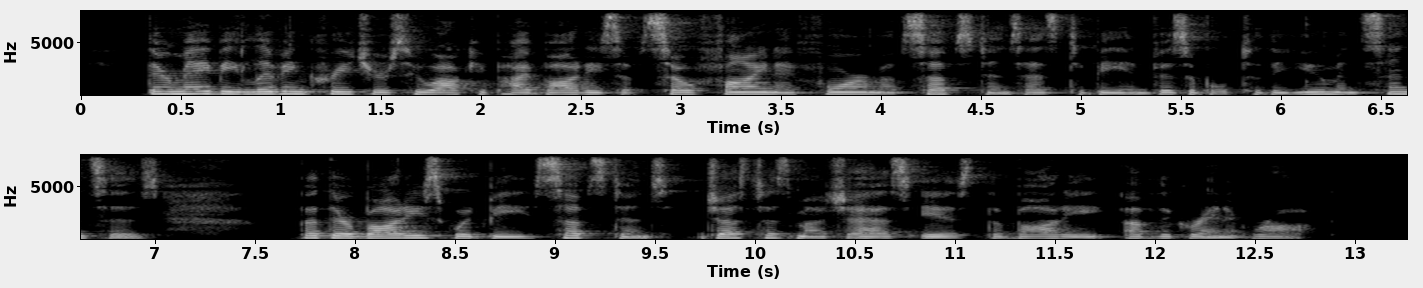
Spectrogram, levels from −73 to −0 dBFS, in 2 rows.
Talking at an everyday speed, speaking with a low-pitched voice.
No: average, 175 wpm; medium, 170 Hz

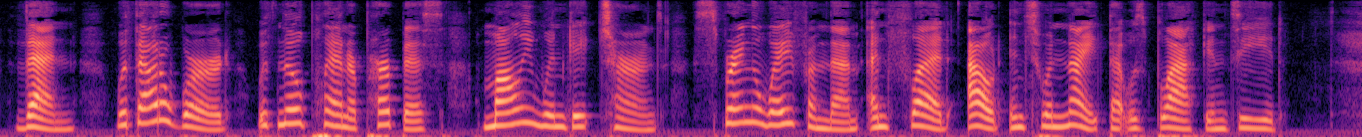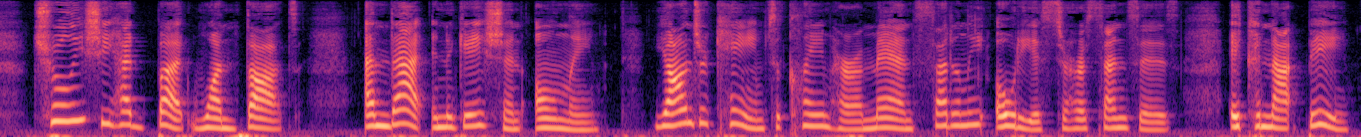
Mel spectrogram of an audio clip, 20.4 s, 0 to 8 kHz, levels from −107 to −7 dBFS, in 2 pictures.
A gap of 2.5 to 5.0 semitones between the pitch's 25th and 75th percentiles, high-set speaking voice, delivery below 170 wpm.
No: wide, 5.4 semitones; high, 225 Hz; average, 155 wpm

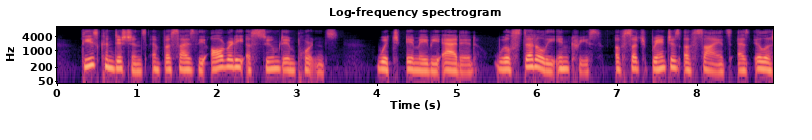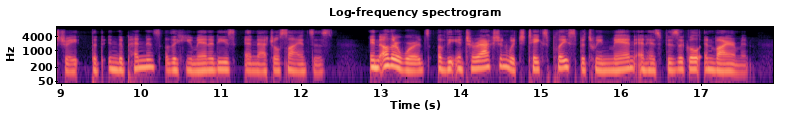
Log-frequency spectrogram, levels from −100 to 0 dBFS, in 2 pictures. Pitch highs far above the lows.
No: average, 3.4 semitones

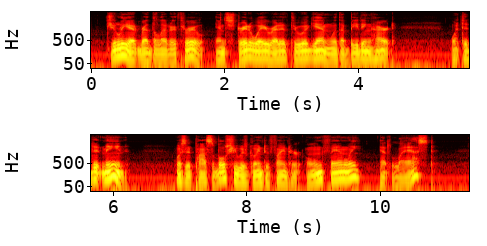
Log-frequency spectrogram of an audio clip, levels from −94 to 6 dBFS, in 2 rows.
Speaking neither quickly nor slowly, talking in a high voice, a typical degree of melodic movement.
No: average, 170 wpm; very low, 85 Hz; average, 5.0 semitones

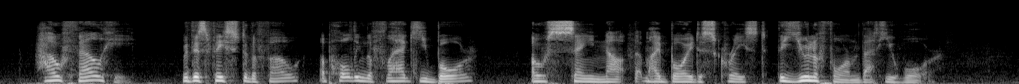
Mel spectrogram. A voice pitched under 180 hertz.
Yes: low, 135 Hz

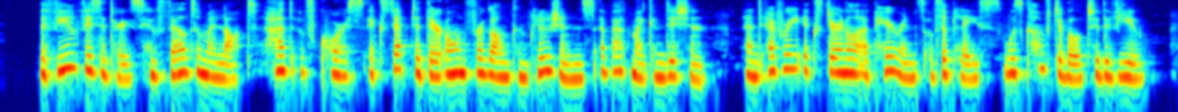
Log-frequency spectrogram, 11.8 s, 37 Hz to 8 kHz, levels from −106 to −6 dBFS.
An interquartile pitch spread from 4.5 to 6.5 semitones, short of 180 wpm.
No: average, 3.9 semitones; average, 160 wpm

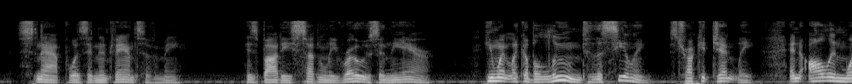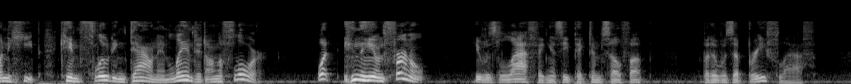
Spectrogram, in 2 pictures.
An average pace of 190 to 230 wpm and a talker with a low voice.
Yes: average, 195 wpm; low, 115 Hz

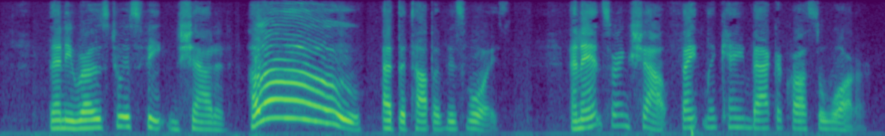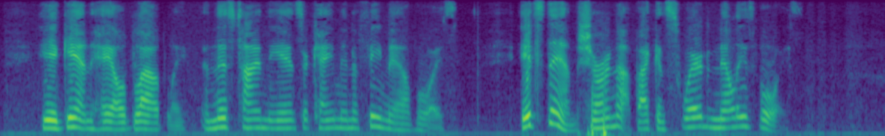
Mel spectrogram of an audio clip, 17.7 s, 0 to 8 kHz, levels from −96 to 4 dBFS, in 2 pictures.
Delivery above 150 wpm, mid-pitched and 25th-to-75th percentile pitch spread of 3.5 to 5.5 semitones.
Yes: average, 165 wpm; medium, 180 Hz; average, 3.8 semitones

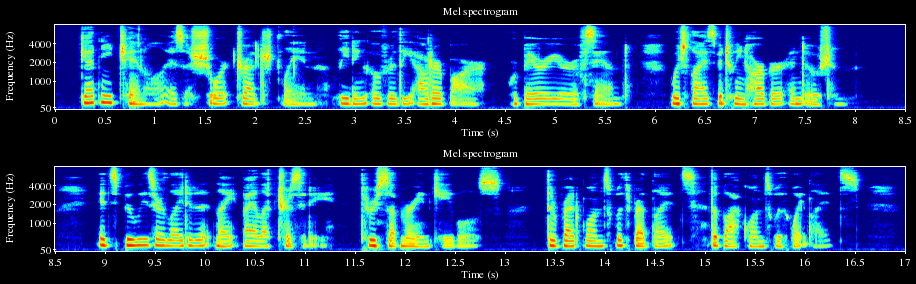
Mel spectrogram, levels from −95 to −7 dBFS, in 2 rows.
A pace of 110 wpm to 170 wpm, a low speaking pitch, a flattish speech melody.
No: average, 160 wpm; high, 190 Hz; narrow, 1.7 semitones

